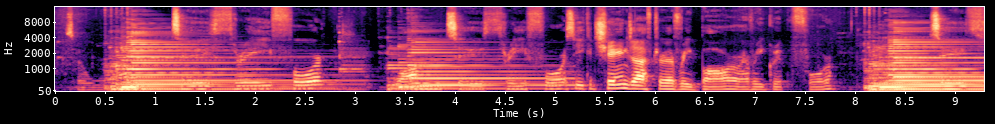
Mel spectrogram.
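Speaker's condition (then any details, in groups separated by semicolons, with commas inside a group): No condition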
